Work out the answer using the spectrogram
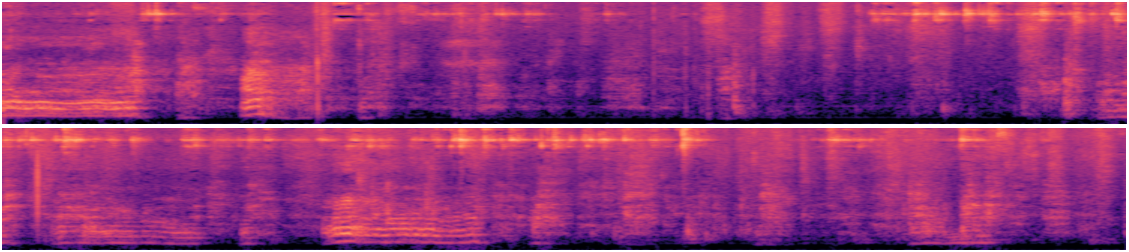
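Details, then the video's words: Gentle Anatolian Shepherd Sampson in rough play with small rescue dog Mia inside a room. Loud bear-like growls rise in two strong bursts, broken by gruff snorts, quieter rumbling and scuffling. "Mia had a little lamb that sounded like a bear."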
